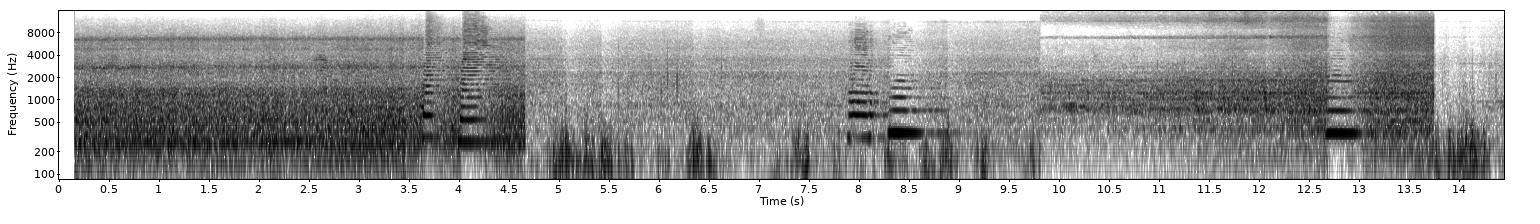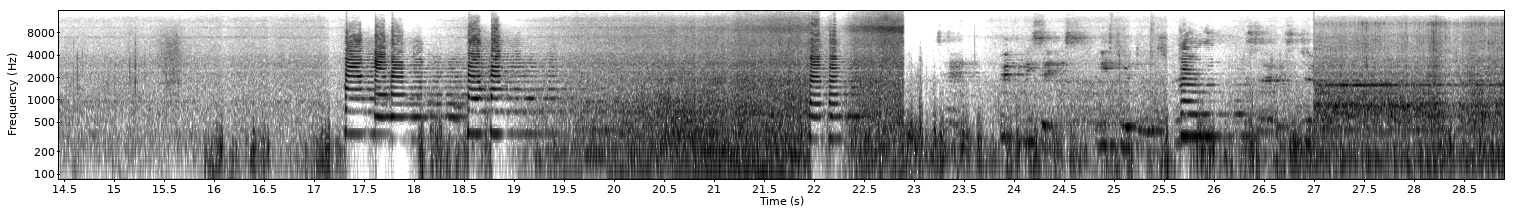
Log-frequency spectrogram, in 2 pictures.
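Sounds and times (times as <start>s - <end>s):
train rumbling: 0.2s - 28.9s
two-tone train horn: 3.6s - 4.6s, 7.9s - 9.0s, 12.5s - 13.5s, 17.3s - 19.6s, 21.9s - 22.6s, 25.6s - 26.2s.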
